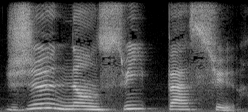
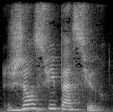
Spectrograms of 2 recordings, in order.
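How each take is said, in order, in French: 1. Le son 'ne' est conservé en entier. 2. Le son 'ne' est complètement supprimé.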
